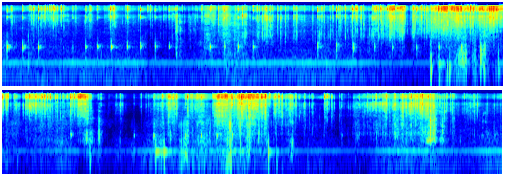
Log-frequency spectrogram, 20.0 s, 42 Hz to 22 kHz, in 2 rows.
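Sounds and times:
steady low hum: 0.0 - 20.0
fabric rustling and crinkling: 13.1 - 16.4.

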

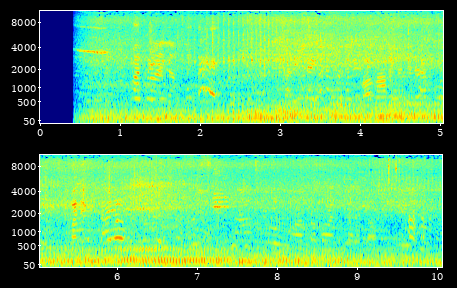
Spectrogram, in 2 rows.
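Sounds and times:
motorcycle and vehicle engines rumbling: 0.4 - 10.0
people talking in crowd: 0.6 - 10.0.

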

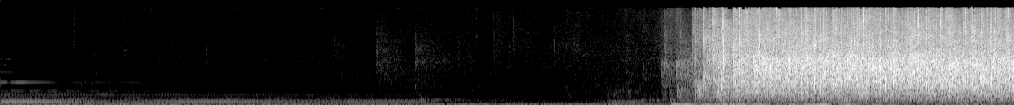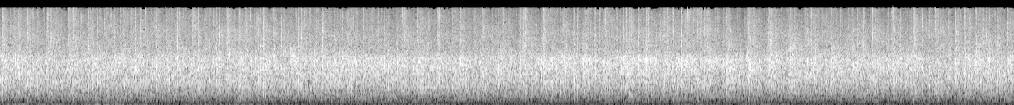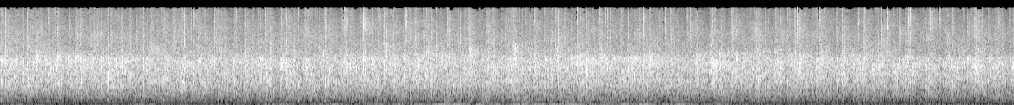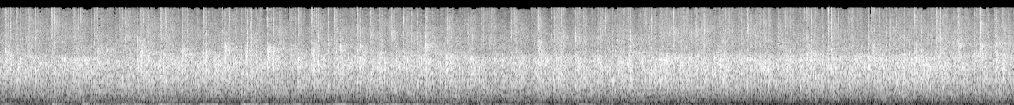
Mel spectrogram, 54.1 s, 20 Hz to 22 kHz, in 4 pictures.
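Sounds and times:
audience applauding: 8.8 - 54.0.

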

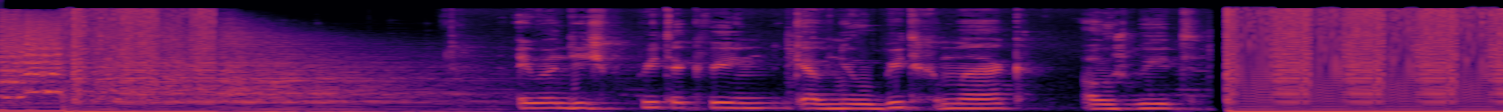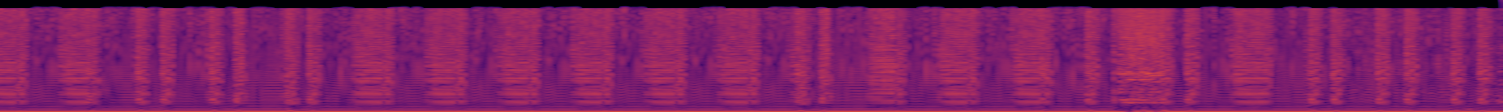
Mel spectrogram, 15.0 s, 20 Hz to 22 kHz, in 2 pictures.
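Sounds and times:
electronic dance music: 0.0 - 2.5, 6.1 - 15.0.

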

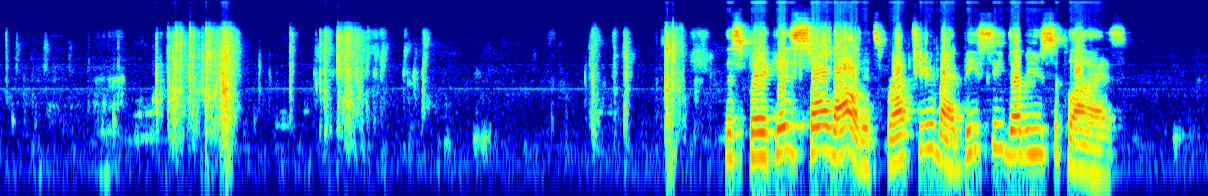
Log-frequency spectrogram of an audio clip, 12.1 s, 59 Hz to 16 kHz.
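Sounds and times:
rustling crinkling handling noise: 0.0 - 4.4, 5.5 - 7.2.

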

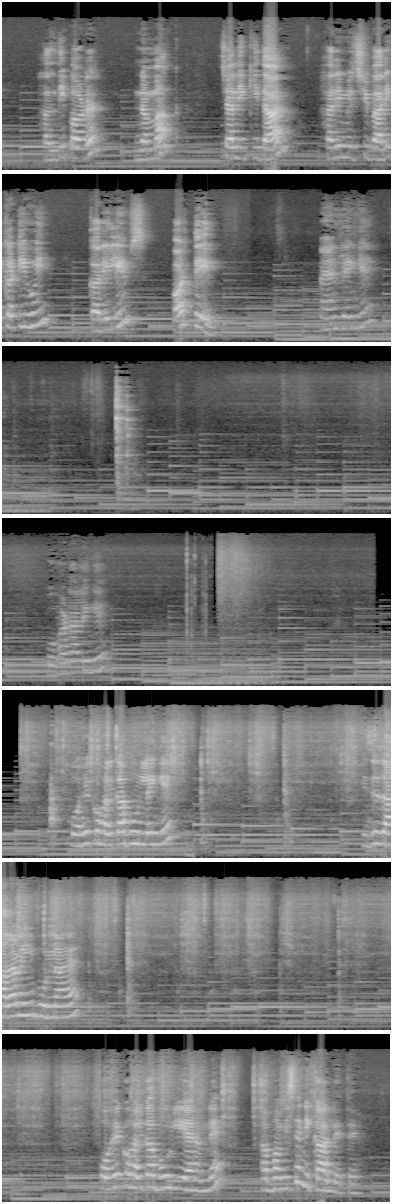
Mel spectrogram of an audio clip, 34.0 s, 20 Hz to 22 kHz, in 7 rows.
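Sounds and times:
metal pan clanking on stove: 11.1 - 11.5
held keyboard music: 16.0 - 33.3
spatula stirring rice flakes in pan: 17.3 - 17.8, 19.7 - 33.3.

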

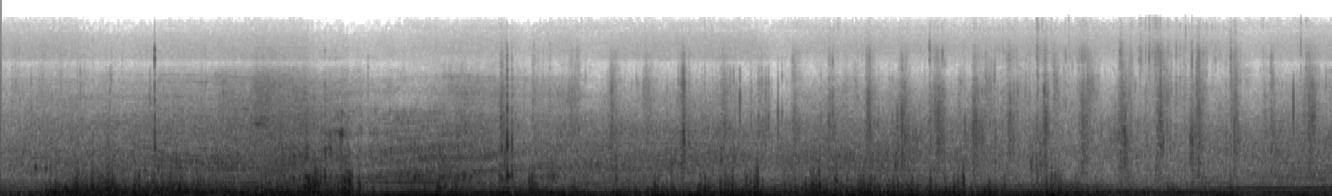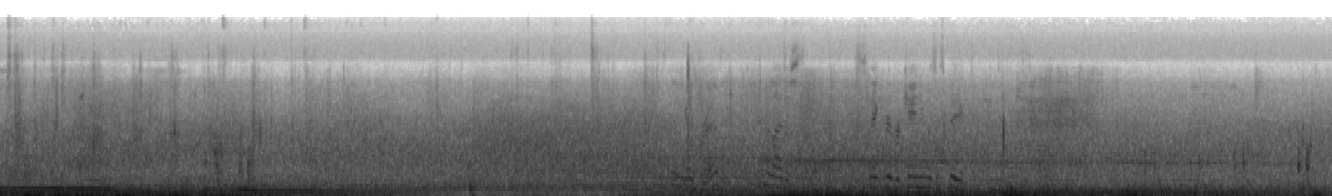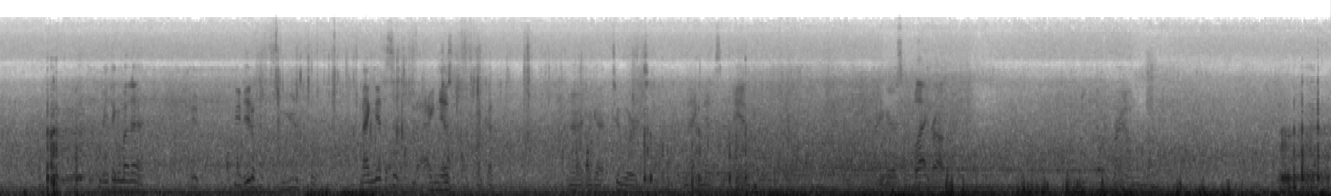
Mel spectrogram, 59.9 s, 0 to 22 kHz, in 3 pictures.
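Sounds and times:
passing vehicle hum: 0.0 - 59.9
road traffic noise: 0.0 - 59.9
wind rumbling on microphone: 0.0 - 59.9
footsteps on gravel: 5.0 - 25.3, 26.4 - 31.9, 43.7 - 48.8.

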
